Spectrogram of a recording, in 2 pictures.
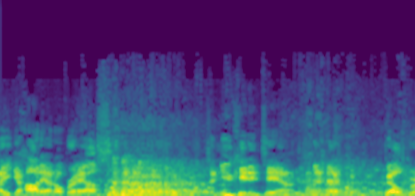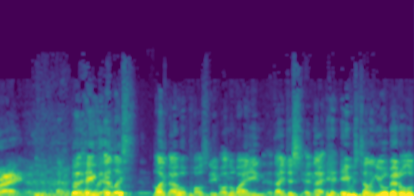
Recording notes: SYDNEY! Big live podcast and stand-up show.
